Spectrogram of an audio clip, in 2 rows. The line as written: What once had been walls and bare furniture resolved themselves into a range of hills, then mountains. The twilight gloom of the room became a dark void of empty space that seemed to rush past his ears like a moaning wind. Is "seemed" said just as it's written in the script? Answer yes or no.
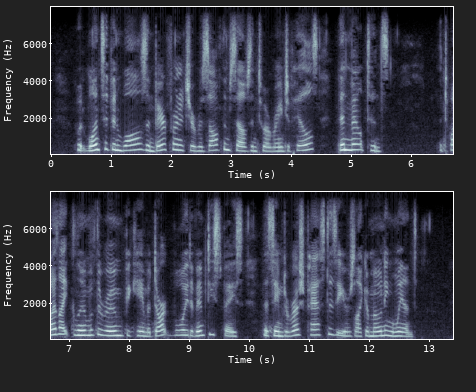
yes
